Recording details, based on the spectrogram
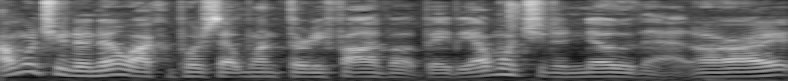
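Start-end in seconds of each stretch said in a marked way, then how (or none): none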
